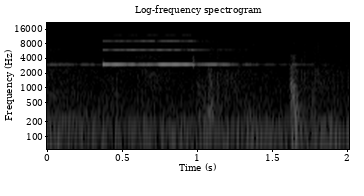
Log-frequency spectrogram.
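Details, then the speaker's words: CWU power wheelchair alarm: sharp high-pitched beep with one red and two green lights, as when the chair is switched from electric to manual (freewheel) mode while still powered on. "This wheelchair makes this type of sound in two types of scenario. First scenario where you want to push this wheel by switching it from electric to manual mode but you forgot to turn off the wheel which is the common mistake."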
